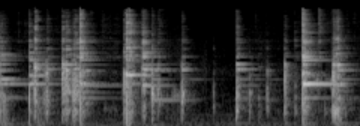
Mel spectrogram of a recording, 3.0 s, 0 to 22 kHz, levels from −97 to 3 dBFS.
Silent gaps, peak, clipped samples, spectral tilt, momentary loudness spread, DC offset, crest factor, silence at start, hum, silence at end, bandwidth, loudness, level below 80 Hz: none; -10 dBFS; under 0.1%; 0 dB/octave; 18 LU; under 0.1%; 24 dB; 0 s; none; 0.1 s; 16.5 kHz; -30 LUFS; -66 dBFS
